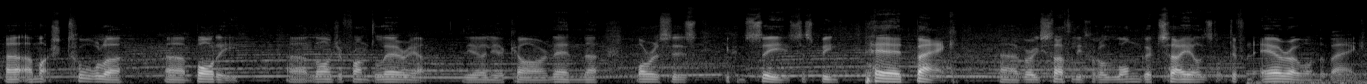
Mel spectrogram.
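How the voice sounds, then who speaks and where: A man's voice: fairly low pitch, fairly even intonation, moderate pace, hardly any pauses. A man giving analytical motorsport commentary in a discursive way, hesitating as he chooses his words. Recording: clear background noise.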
